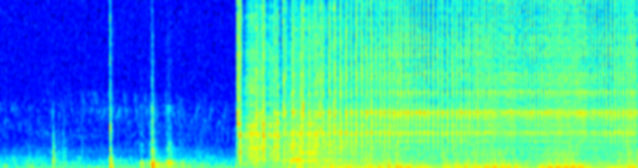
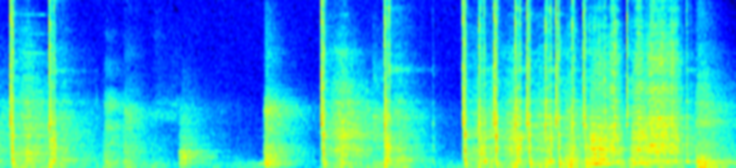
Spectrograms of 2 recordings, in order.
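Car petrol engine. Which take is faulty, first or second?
second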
